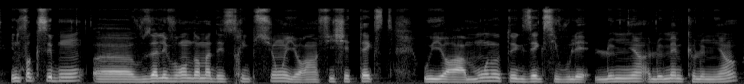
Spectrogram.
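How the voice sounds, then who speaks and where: A man's voice: medium pitch, fairly even intonation, normal speed, mellow, dry recording. A man giving a casual video game tutorial voice-over, hesitant, with many fillers and self-corrections. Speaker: gaming tutorial YouTuber.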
